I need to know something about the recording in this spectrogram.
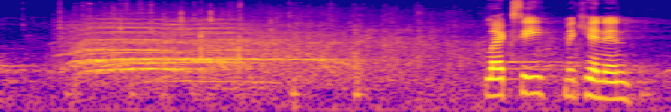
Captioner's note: audience cheering and applauding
